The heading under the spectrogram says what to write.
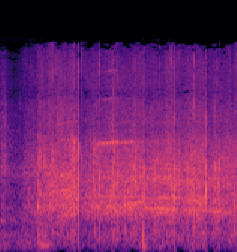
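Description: Sustained applause approving a decision by acclamation, many hands clapping in a dense, steady wash for a few seconds, with a few sharper claps standing out and no speech over it.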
